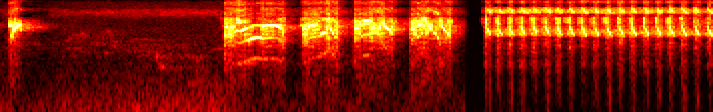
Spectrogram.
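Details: White-rumped shama in full competition song for birds to copy: four loud, buzzy, high bursts, then a rapid, even, very high trill of repeated notes.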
